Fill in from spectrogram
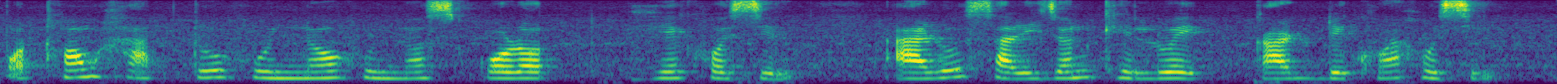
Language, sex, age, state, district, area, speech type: Assamese, female, 45-60, Assam, Golaghat, urban, read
